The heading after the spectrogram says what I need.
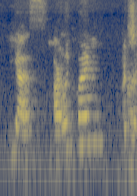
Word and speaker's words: Harlequin: Like if you look at those Harlequin novels, is that how you pronounce that? Harley Quinn? Yes, Harlequin.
